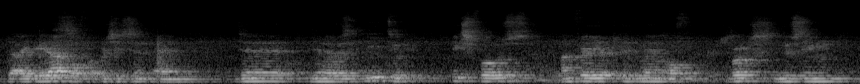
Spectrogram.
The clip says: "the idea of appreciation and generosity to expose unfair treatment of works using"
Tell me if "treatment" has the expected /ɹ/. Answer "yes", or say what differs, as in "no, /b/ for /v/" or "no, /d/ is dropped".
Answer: no, /ɹ/ is dropped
